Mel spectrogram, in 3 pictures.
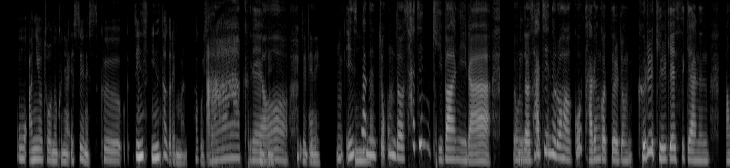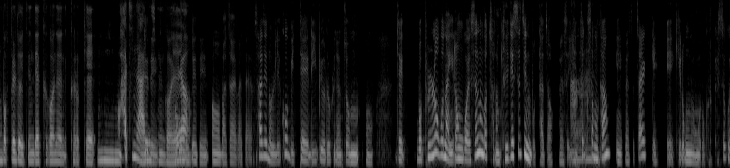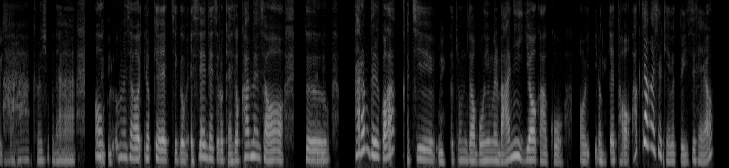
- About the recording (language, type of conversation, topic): Korean, podcast, 취미를 SNS에 공유하는 이유가 뭐야?
- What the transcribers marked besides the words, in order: other background noise; tapping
